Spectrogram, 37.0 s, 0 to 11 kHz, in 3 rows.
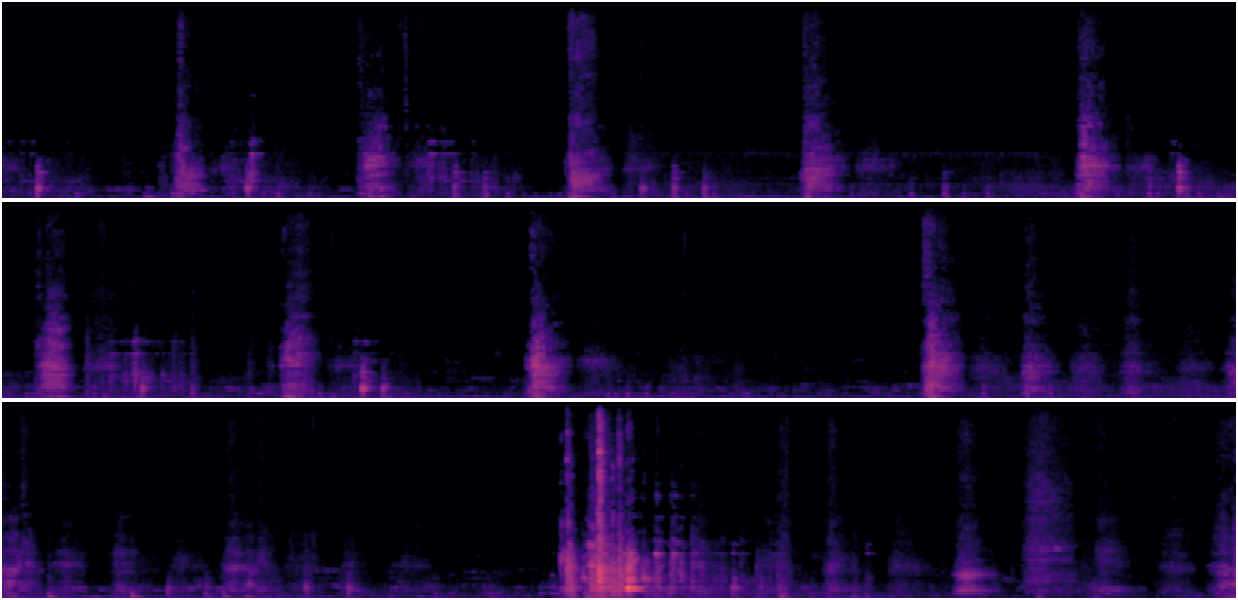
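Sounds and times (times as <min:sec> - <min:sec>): man breathing hard: 0:08.0 - 0:09.1, 0:21.6 - 0:27.8, 0:32.2 - 0:37.0.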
